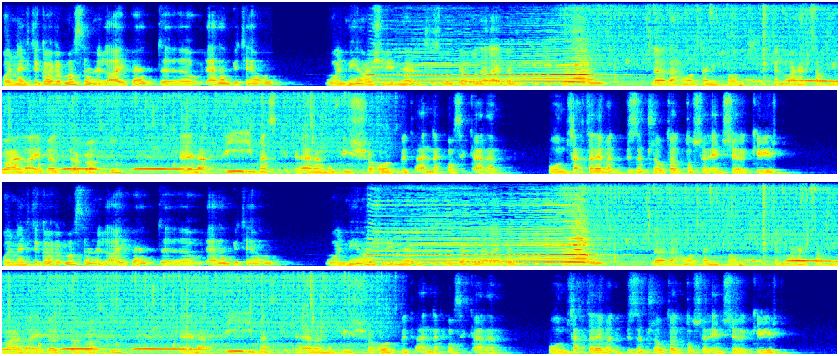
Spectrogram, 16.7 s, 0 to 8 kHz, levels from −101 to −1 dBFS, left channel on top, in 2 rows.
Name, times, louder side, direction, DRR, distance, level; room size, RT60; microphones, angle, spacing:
voice 1, 0.0-2.7 3.2-6.0 6.5-9.6 10.1-13.4 13.8-16.1, left 2 dB, 45° left, 0.8 m, -29 dB
sound 1, 3.5-6.3, left 1 dB, 75° right, 1.2 m, -24 dB
sound 2, 5.6-12.2, equal, 10° right, 0.7 m, -28 dB
15.5 x 5.8 x 3.4 m
head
